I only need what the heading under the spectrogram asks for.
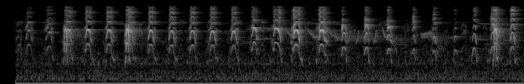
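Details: Great spotted woodpecker nestlings begging as the adult feeds them: a loud, high, scratchy chatter of rapid chirps, about two or three each second, with no pause.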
